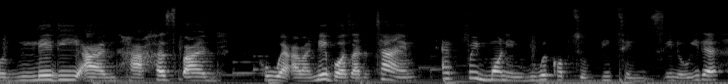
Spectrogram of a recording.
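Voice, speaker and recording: A chatty woman in her twenties, from Nigeria, talks to her camera in a relaxed vlog. She leans on "you know" and "right?" and laughs easily. A faint music bed runs under her mid-pitched voice. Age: 20s. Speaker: vlogger answering viewer questions. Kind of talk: casual talk to camera.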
